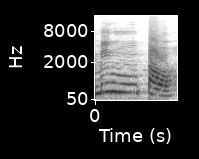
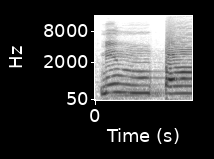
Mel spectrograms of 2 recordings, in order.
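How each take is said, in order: First: The nasal is a full, clear 'ng' sound. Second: The nasal is a soft, partial 'ng' sound. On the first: The speaker calls it wrong. "bukan mingto" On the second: The speaker calls it right. "tapi minto"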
